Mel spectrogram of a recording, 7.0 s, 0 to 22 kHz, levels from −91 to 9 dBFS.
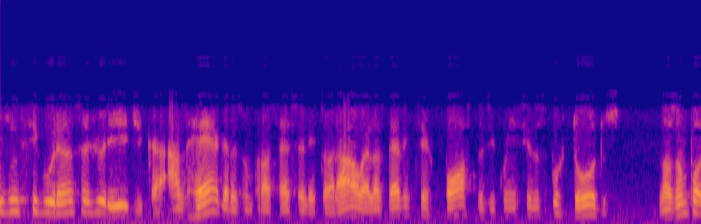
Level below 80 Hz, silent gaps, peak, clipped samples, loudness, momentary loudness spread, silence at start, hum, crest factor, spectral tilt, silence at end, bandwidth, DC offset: -66 dBFS; none; -6 dBFS; under 0.1%; -26 LUFS; 14 LU; 0 s; none; 20 dB; -9 dB/octave; 0 s; 4.6 kHz; under 0.1%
